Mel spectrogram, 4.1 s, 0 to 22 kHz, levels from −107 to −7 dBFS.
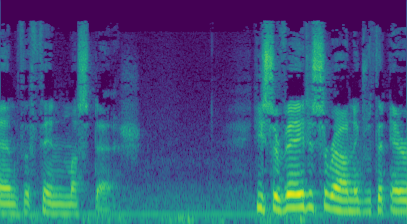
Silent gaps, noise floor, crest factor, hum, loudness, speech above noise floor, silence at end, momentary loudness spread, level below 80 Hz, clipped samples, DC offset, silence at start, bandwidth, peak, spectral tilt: none; -50 dBFS; 18 dB; none; -24 LUFS; 26 dB; 0 s; 17 LU; -52 dBFS; under 0.1%; under 0.1%; 0 s; 15.5 kHz; -8 dBFS; -4.5 dB/octave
